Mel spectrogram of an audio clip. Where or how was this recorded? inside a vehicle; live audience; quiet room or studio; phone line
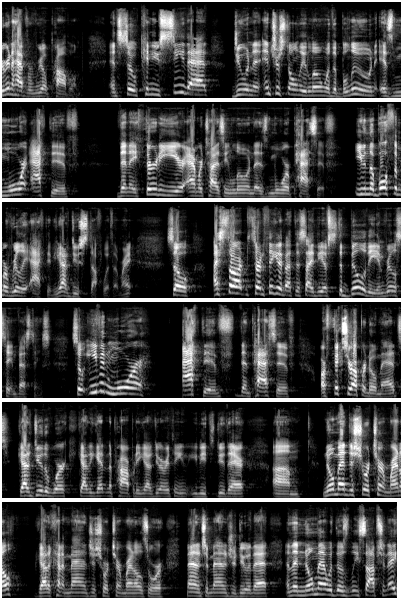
live audience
